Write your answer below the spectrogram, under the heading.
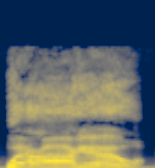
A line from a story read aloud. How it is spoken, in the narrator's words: The wild anger in his voice was tangible through the walls, and he just yelled into the street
